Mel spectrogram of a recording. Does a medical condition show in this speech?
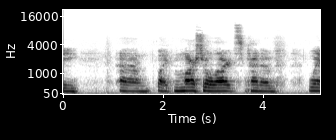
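Yes: primary lateral sclerosis.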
